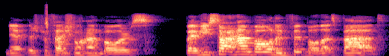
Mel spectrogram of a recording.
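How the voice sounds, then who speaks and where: A man's voice: on the high side, quick pace, pushed and bright. A man with a Scottish accent, a band musician chatting casually as an interview guest. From Scotland. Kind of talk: casual chat. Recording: roomy, dull lo-fi call sound.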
